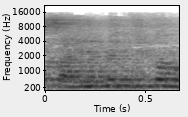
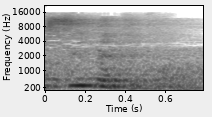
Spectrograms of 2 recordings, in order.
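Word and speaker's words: simethicone: ঠিক আছে, যেমন হচ্ছে সিমেথিকন, অনেকে আমরা সাইমেথিকন বলি, অ্যাকচুয়াল প্রোনাউন্সিয়েশন হচ্ছে সিমেথিকন।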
